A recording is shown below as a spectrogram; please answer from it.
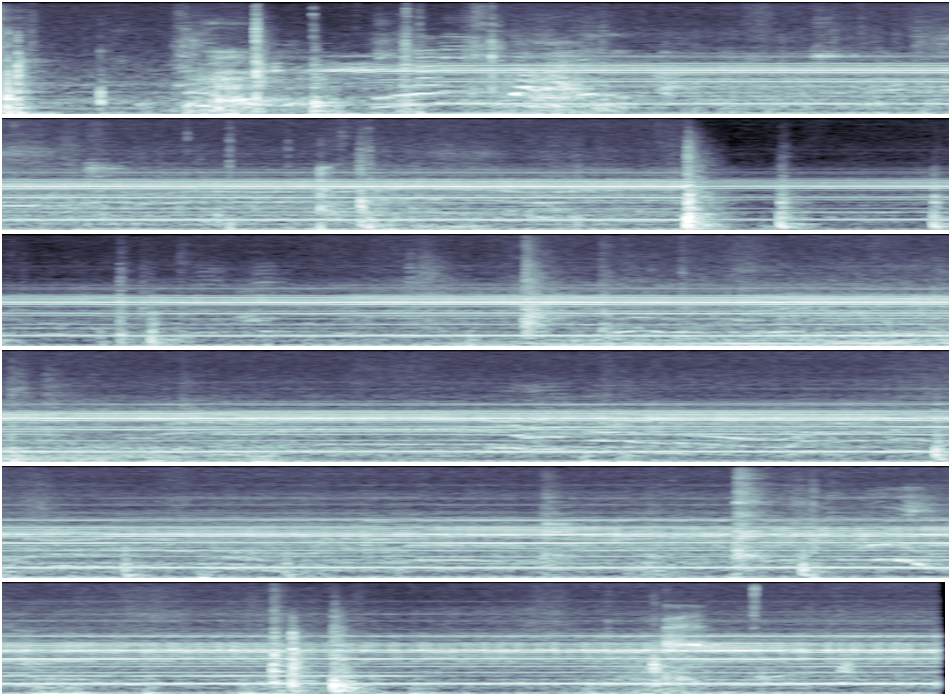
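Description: Hot air rework station blowing on a laptop motherboard to heat and solder in an SMD capacitor. Its blower gives a steady hum with a higher whine above it from about two seconds in, with a brief dip about eight seconds in. There are a few clicks near the start.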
